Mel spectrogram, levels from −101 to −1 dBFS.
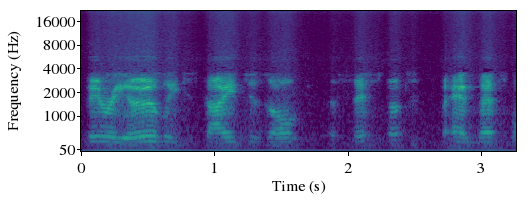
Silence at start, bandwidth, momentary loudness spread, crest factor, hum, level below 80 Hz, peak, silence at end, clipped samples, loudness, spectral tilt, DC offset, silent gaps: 0.05 s; over 20 kHz; 19 LU; 20 dB; none; -88 dBFS; -22 dBFS; 0.15 s; under 0.1%; -38 LUFS; 0 dB/octave; under 0.1%; none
